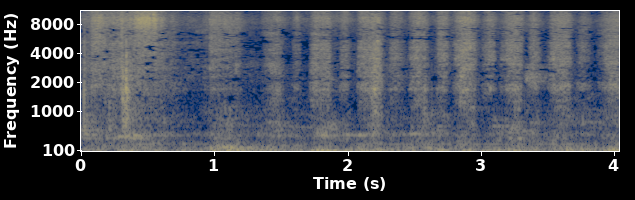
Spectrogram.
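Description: A sheet of paper being folded and creased by hand. Fingers press and rub along the fold in a run of short scrapes, loudest in the first half second.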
